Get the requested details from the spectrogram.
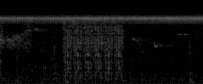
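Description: An elephant splashes water with its trunk at a distance.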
